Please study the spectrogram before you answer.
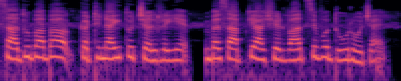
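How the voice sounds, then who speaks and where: A woman voicing a gentle, troubled young daughter-in-law in a moral story, speaking earnestly and respectfully. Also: medium pitch, steady tone, moderate pace, slight background noise, lightly acted.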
